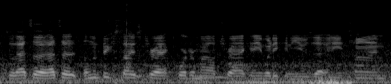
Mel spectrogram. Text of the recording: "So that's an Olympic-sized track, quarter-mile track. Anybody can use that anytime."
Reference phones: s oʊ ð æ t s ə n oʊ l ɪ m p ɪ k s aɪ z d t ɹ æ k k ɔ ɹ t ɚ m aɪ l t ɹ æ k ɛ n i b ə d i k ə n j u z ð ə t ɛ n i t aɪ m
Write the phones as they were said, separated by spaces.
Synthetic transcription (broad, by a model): s oʊ ð æ t s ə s oʊ l ɪ m p ɪ k s aɪ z t ɹ æ k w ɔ ɹ t ɚ m aɪ l t ɹ æ k ɛ n i b ə d i k ə n j u z ð ə t ɛ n i t aɪ m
